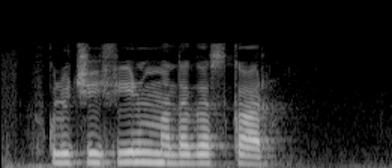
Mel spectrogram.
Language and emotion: Russian, angry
